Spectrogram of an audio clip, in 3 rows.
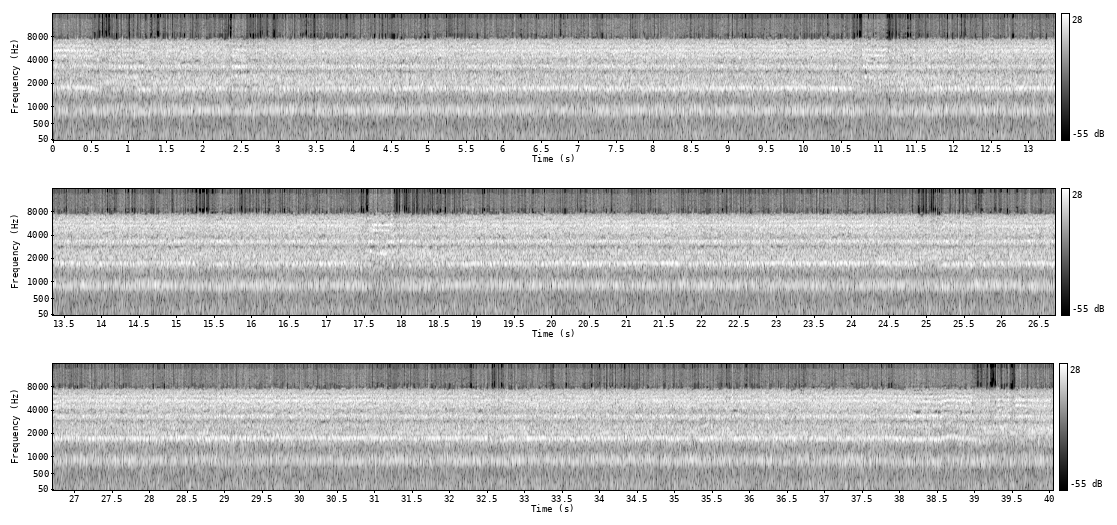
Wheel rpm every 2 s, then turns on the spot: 220, 230, 230, 230, 240, 230, 230, 230, 230, 230, 230, 240, 230, 230, 230, 230, 230, 230, 230, 220.
none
